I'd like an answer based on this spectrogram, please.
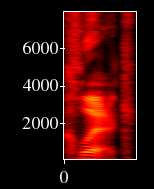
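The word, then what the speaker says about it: Clique: Or no, it's Click. It's spelled like a high school click, but it essentially clicks for you when you hover over a health bar. Hence why it's called Click.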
